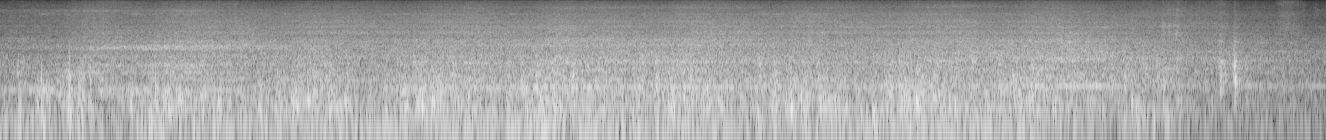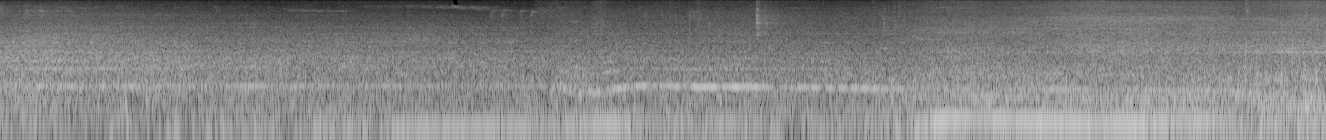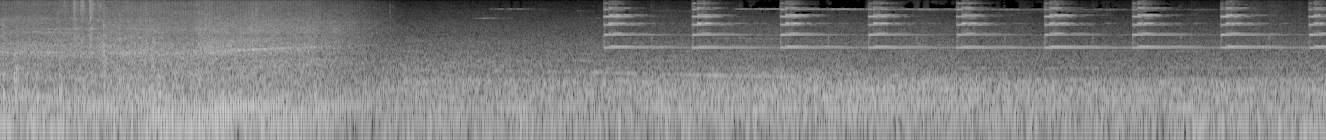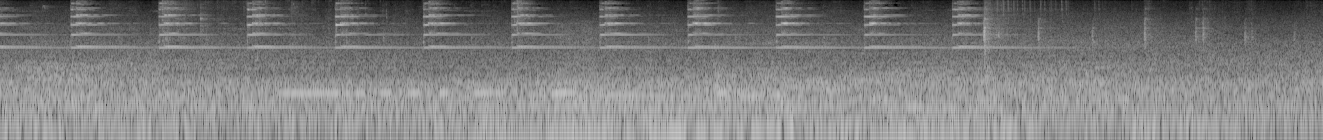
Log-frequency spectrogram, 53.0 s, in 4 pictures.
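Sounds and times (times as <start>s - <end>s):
electric train rumbling: 0.0s - 53.0s
level crossing warning bell: 32.6s - 51.1s.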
